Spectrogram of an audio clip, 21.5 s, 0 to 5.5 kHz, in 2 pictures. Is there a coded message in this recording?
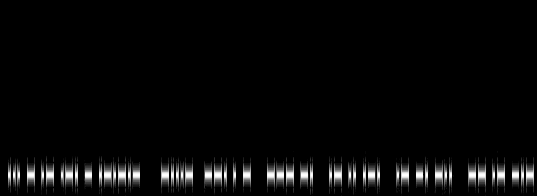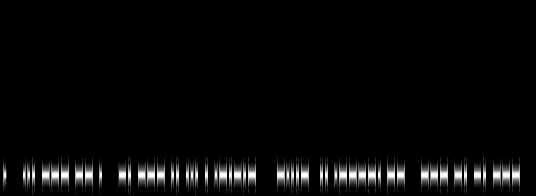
Yes: Morse code from 0.2 to 21.1 s, heard as a keyed tone, about 25 wpm, 600 Hz. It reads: START. <BT> GET ON AIR AND MAKE SOME NOISE. <BT> I'M ONNO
